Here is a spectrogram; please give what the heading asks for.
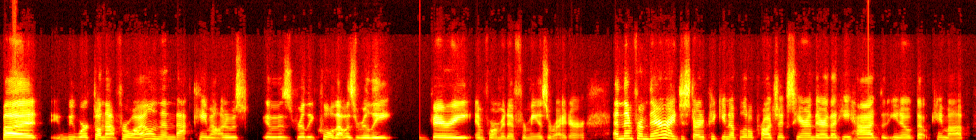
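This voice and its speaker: A woman's voice: mid-range voice, fairly quick, dry recording, lo-fi sound. A woman chatting casually as an interview guest, a writer with a self-deprecating, chatty manner. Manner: chatty, self-deprecating, often laughing lightly as she talks.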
